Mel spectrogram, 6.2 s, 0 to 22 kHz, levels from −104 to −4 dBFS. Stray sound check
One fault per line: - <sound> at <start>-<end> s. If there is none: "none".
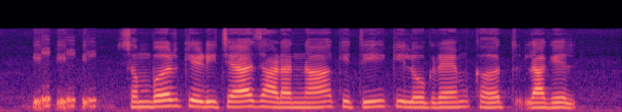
- laugh at 0.3-1.0 s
